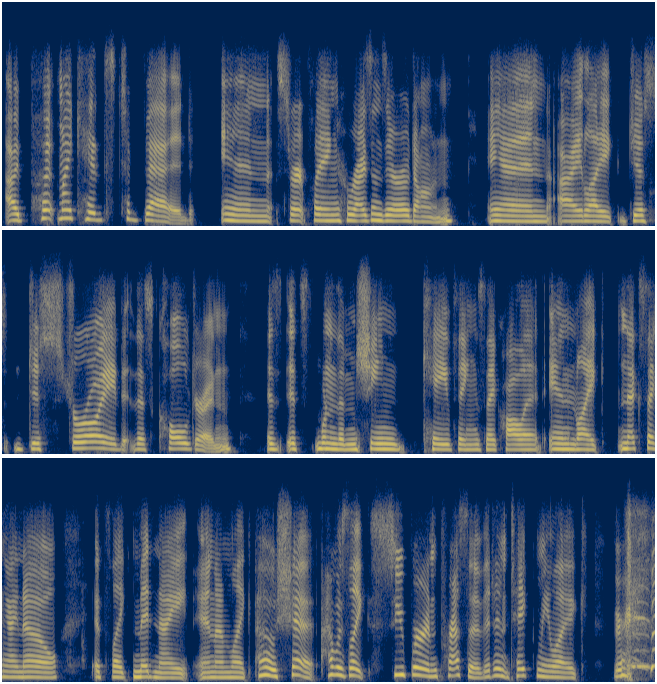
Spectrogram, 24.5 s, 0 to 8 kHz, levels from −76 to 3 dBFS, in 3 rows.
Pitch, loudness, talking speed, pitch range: 195 Hz, -15 LUFS, 135 wpm, 180-220 Hz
